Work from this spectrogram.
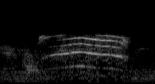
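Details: Felix, a kitten, whines for something from the refrigerator: a single drawn-out meow with clear harmonic bands, rising slightly then holding and fading over about one second, in a quiet room.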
